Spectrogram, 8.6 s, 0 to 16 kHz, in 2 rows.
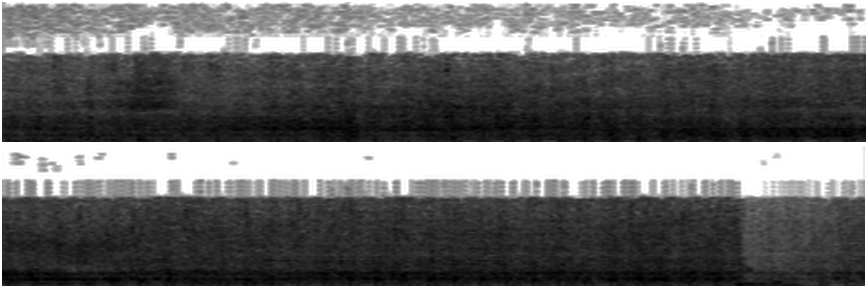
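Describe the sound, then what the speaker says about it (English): A Mercedes 190E with an M102 engine, just back running after a fuel pump change, idles steadily as it warms up, giving a loud continuous rumble with a regular low pulsing and a short shift near the end. "let the engine warm up and see what happens after."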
